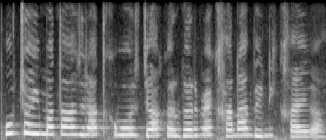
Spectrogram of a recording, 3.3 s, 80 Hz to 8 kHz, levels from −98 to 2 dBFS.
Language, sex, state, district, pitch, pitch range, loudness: Hindi, female, Himachal Pradesh, Shimla, 385 Hz, 355-415 Hz, -12 LUFS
